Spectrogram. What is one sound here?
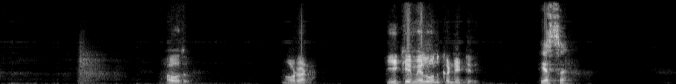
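A middle-aged man speaks sternly and with animation.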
